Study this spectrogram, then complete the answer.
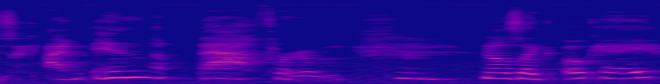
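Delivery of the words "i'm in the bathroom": mock-whispering, put-on whisper. Retelling a grandpa's phone call from the bathroom, imitating a whisper. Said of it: "he's whispering on the phone".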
